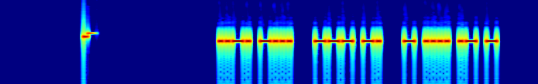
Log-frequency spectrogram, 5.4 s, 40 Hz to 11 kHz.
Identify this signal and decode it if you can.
Morse code, heard as a keyed tone, about 34 wpm, 700 Hz. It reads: FB ON THAT
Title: Common QSO Phrases 35wpm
